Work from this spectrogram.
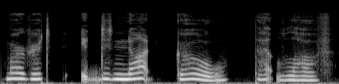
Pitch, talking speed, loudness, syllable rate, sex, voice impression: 225 Hz, 105 wpm, -15 LUFS, 3.6 syllables/s, female, feminine, adult-like, relaxed, weak, soft, slightly raspy, calm, reassuring, elegant, kind, modest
